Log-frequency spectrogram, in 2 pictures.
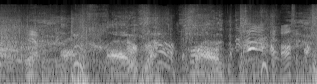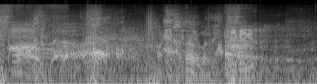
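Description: Heavy blows thud and squelch into flesh.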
